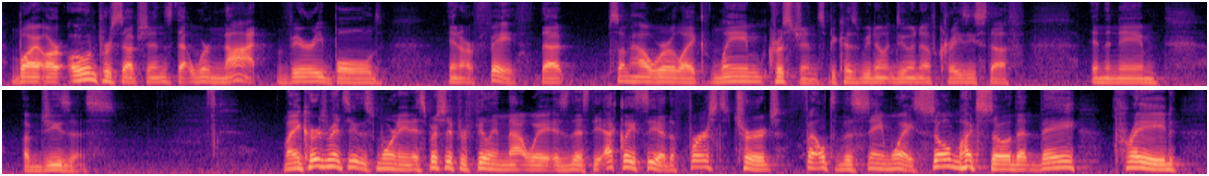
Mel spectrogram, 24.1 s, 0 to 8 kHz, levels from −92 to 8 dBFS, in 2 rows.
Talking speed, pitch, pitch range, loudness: 145 wpm, 120 Hz, 100-135 Hz, -17 LUFS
